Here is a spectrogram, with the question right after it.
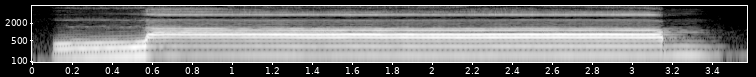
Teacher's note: জিহ্বার আগার কিনারা সামনে উপরের দাঁতের মারির সঙ্গে লাগিয়ে উচ্চারিত হয়।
